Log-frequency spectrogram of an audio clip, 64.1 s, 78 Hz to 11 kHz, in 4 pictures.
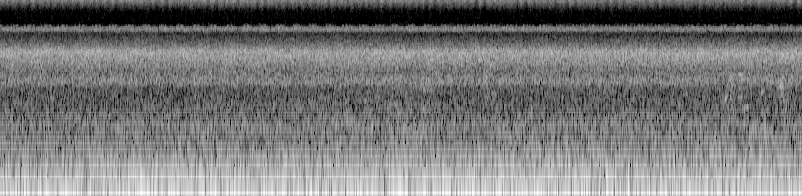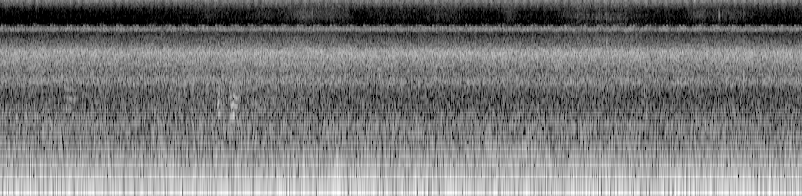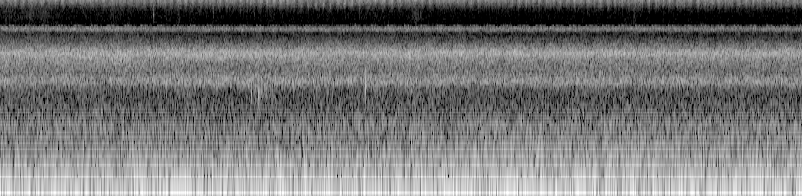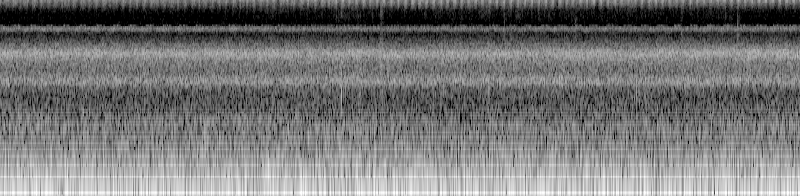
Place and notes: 北投區關渡里, Taipei City - Environmental sounds
Traffic Sound, Environmental sounds, Birdsong, Frogs
Binaural recordings
Beitou District, 關渡防潮堤, 17 March 2014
